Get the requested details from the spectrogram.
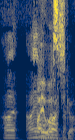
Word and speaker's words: Ayahuasca: Ayahuasca.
